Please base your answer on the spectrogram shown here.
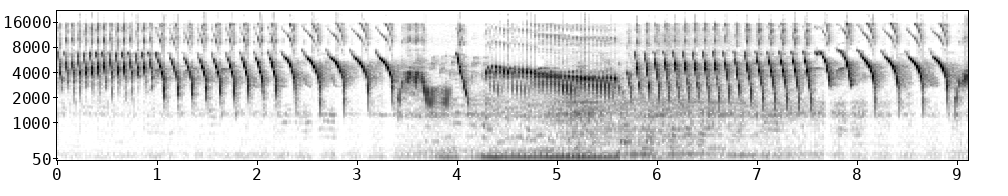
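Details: Singing Panda canary, played to stir up other canaries: fast repeated trills of downward-swept notes, a rasping sustained phrase in the middle over a low hum, then more quick trilled series.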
